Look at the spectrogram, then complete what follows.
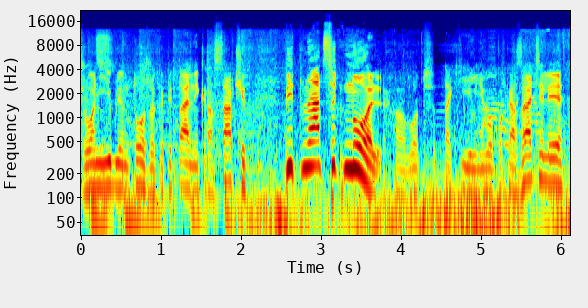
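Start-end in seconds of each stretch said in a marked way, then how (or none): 2.5-3.8 emphatic hype. Real, not acted. Hyping a fighter's record.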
